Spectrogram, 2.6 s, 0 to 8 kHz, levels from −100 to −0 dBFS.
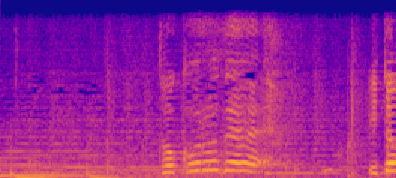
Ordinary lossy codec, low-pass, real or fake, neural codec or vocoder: none; 7.2 kHz; real; none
